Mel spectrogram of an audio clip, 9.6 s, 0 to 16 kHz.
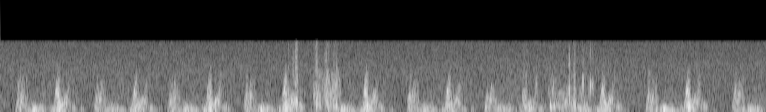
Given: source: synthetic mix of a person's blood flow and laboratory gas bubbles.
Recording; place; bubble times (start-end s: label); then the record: Doppler ultrasound of blood flow; precordium
3.56-3.79 s: bubbles
3.90-4.26 s: bubbles
6.52-6.60 s: bubbles
6.84-7.43 s: bubbles
From the record:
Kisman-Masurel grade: 222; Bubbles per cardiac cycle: several, 3 to 8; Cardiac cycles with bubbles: 10 to 50%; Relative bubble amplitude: moderate (0.250 to 0.450); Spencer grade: 2 (many but less than half of the cardiac periods contain bubble signals, singularly or in groups); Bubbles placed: anywhere in the cardiac cycle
